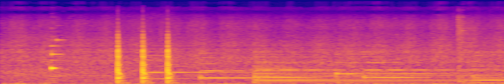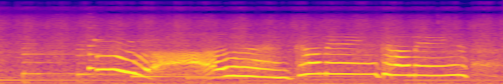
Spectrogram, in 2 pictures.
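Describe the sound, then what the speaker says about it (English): Three sharp knocks on a door ring out close by, quickly followed by a sustained musical tone and swelling animal-like cries and chimes, in a game setting. "I'll go knock on the door"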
